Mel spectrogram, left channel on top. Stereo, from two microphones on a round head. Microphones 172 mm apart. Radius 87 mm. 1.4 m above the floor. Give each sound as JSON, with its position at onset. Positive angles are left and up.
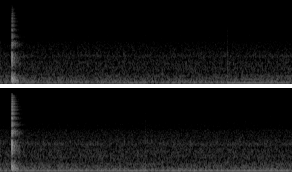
{"t": 0.1, "sound": "a door slam", "side_deg": -40}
